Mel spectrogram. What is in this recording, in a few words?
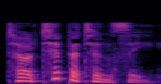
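"totipotency", English, British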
